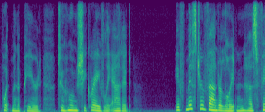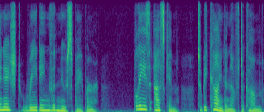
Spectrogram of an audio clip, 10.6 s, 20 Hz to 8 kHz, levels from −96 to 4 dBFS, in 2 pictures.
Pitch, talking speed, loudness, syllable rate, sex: 155 Hz, 155 wpm, -18 LUFS, 5.0 syllables/s, female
